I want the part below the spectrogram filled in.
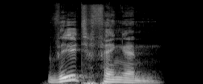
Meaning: dative plural of Wildfang
- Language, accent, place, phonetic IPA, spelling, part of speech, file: German, Germany, Berlin, [ˈvɪltˌfɛŋən], Wildfängen, noun, De-Wildfängen.ogg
